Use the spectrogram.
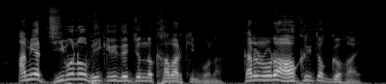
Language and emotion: Bengali, disgusted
